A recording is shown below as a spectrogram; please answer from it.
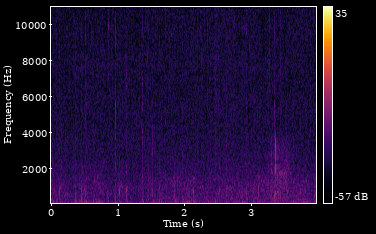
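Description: Roach the horse trots along in The Witcher 3, hooves clip-clopping in a steady, continuous rhythm under a constant bed of ambient game noise, with no voices over it.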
